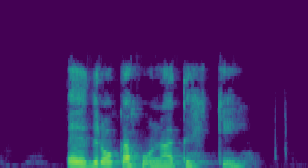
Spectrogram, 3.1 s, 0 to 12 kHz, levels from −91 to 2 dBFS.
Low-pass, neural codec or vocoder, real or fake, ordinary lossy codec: 7.2 kHz; codec, 16 kHz, 16 kbps, FreqCodec, larger model; fake; Opus, 32 kbps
